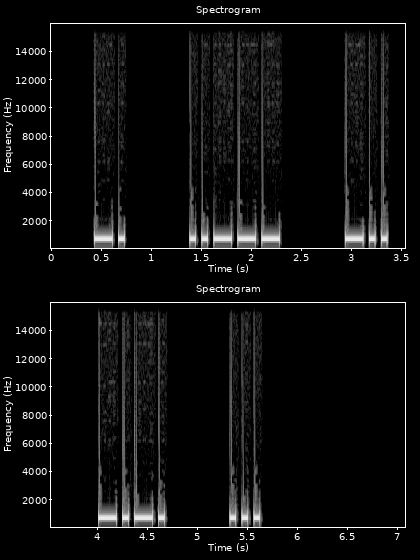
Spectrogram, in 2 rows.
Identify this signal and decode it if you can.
Morse code, heard as a keyed tone, about 20 wpm, spaced as for 10 wpm, 700 Hz. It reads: N2DCS
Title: 109 Lesson 18g - Letter m - Call Signs 20wpm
